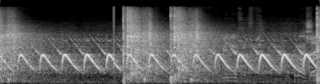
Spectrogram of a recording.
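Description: Electronic siren sounding in a fast repeating falling sweep, about three sweeps a second, with a few sharp cracks over it.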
